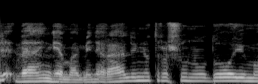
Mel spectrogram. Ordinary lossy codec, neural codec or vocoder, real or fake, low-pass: MP3, 64 kbps; codec, 16 kHz in and 24 kHz out, 2.2 kbps, FireRedTTS-2 codec; fake; 7.2 kHz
